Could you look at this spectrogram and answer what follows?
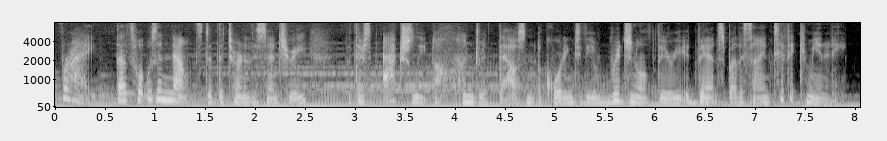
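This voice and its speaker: Actress doing a brainy young woman scientist in a game cutscene, precise and a bit haughty, explains like a lecturer, loud music underneath. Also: on the low side, fast, close to an everyday voice. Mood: lecturing. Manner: lecturing, precise, challenging with pointed questions. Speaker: video game character. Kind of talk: scripted game cutscene dialogue.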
